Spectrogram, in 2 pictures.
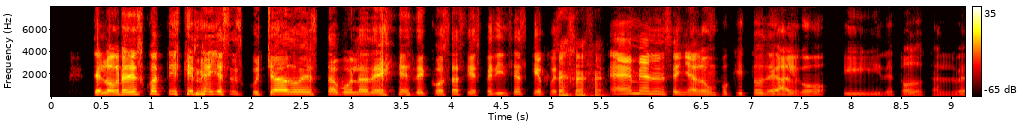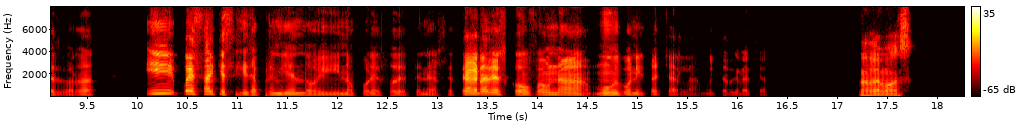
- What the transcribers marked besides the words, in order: tapping; laughing while speaking: "que me"; laughing while speaking: "de"; laugh
- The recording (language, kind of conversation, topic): Spanish, podcast, ¿Cómo decides entre la seguridad laboral y tu pasión profesional?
